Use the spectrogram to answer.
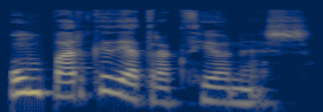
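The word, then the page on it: un parque de atracciones: European Spanish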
